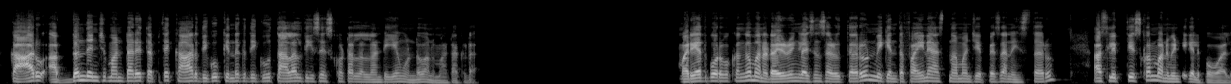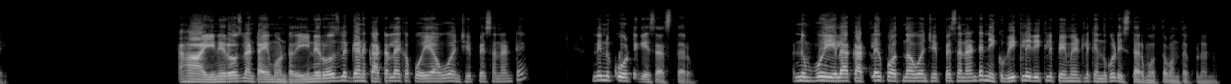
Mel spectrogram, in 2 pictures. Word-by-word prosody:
Car - - +6 0.2
అద్దం 110 - +1
దీంచమంటారే 165 -2 +1
తప్పితే, 185 +4 -2
"car 150 +3 +3
దిగు. 165 +3 -2
కిందకు 155 0 -3
దిగు, 150 +1 -6
తాళాలు 150 +3 +2
తీసేసుకోవటాలు" 140 -3 -4
అలాంటివేమి 115 +3 -5
ఉండవన్నమాటక్కడ... 100 -6 -9 2.1
మర్యాద 145 +5 +6
పూర్వకంగా 160 +2 0
మన 185 - +3
డ్రైవింగ్ 140 +5 +4
లైసెన్స్ 145 0 -2
అడుగుతారు. 140 +6 0
"మీకింత 145 -4 0
ఫైన్ 140 +4 +2
వేస్తున్నాం" 140 -2 -3
అని 130 0 -7
చెప్పేసని 125 -1 -3
ఇస్తారు. 130 +9 -3 0.5
ఆ - - +8
స్లిప్ 160 - -1
తీసుకొని 195 +4 0
మన 135 -6 0
ఇంటికెళ్ళిపోవాలి. 90 -8 -5 1.8
ఆా! 130 - +4 0.2
ఇన్ని 125 +3 +3
రోజులని 145 0 +1
టైమ్ 115 0 +3
ఉంటది. 100 0 -2
ఇన్ని 135 +3 +2
రోజులకి 165 +4 0
గాని 165 -1 +2
కట్టలేకపోయావు 150 -2 0
అని 140 -4 -8
చెప్పేసనంటే, 135 +5 -6 0.8
నిన్ను 200 -1 +1
కోర్టుకేసేస్తారు. 160 - -2 1.1
నువ్వు 175 +1 0
ఇలా 165 0 +5
కట్టలేకపోతున్నావు 165 -1 +1
అని 160 0 -7
చెప్పేసనంటే 165 +4 -1
నీకు 160 - -2
వీక్లీ 185 +2 +3
వీక్లీ 175 +1 -2
పేమెంట్‌ల 155 -1 -1
కింద 140 -1 -3
కూడా 150 -5 -1
ఇస్తారు 100 - -3
మొత్తం 95 +2 -9
అంతా 90 +2 -10
కూడాను. 85 -1 -14
145 Hz, 140 wpm, -24 LUFS, 130-165 Hz, 2.1 s, ఆ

